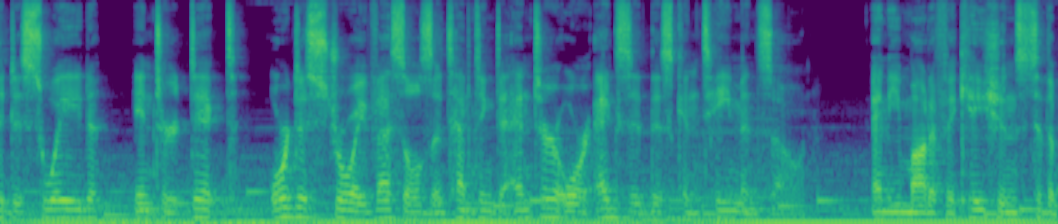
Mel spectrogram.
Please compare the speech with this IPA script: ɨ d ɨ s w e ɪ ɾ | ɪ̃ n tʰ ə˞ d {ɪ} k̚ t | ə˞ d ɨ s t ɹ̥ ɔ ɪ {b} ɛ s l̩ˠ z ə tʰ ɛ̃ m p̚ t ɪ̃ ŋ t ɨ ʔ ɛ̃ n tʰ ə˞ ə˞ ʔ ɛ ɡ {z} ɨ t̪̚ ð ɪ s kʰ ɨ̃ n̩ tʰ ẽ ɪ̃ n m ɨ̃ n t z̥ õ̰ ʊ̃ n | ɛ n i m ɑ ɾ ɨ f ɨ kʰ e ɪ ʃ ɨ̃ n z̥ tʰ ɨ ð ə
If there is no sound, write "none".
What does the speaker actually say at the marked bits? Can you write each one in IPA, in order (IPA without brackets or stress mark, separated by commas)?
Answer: ɪ, v, z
